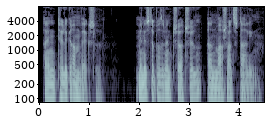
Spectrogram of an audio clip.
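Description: A male announcer reads terse documentary headings for a radio drama. His voice is very deep and gravelly, recorded close and dry. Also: moderate pace, a little mellow, no echo.

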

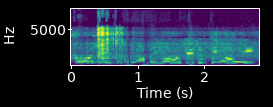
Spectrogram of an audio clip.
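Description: Male radio controller, crisp procedural calls, high and animated, dull radio sound under loud static. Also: normal speed. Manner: clipped radio procedure, call signs and acknowledgements. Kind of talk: military radio traffic.

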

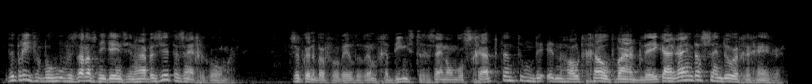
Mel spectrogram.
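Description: A husky, methodical police inspector, lo-fi radio drama. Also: male voice, medium pitch, sing-song. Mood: insistent. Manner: formal, precise, deliberate phrasing. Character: methodical, unyielding police inspector questioning his own friend. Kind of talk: Dutch detective radio drama acting. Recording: dull lo-fi old radio recording.

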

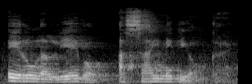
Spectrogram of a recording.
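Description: A male actor playing a sensitive, scrupulous young husband confessing through a letter, in a measured, literary theatrical monologue for radio. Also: medium pitch, warm tone, natural voice. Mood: wistful recollection. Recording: roomy, distant mic, faint noise.

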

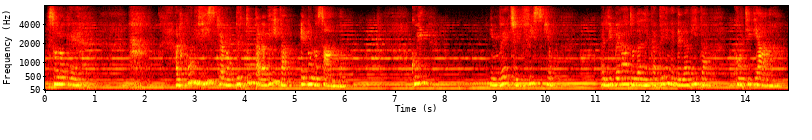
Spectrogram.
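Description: An actress playing a wistful, poetic narrator in a literary stage monologue, measured and deliberate with pauses. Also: female voice, a little high. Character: wistful, poetic female narrator of the mouse folk. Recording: very echoey theatre with music underneath.

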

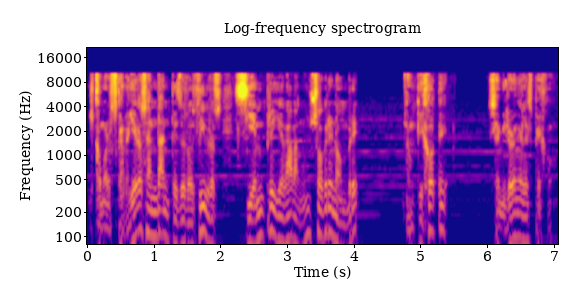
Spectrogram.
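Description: A man narrating a radio story expressively and theatrically, with dramatic pauses and emphasis. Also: sits low, expressive, a little mellow, soft background music.

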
